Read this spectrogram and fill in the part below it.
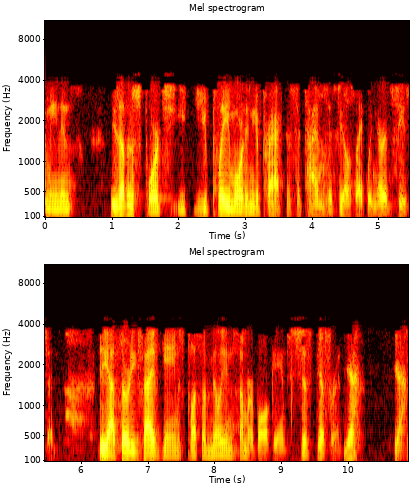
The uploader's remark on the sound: The conversation was done over the phone so the audio quality is good but not great.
